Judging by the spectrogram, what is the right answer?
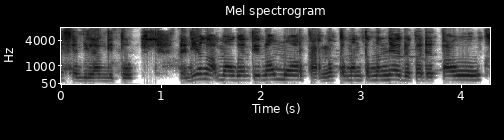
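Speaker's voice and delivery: usual speaking voice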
